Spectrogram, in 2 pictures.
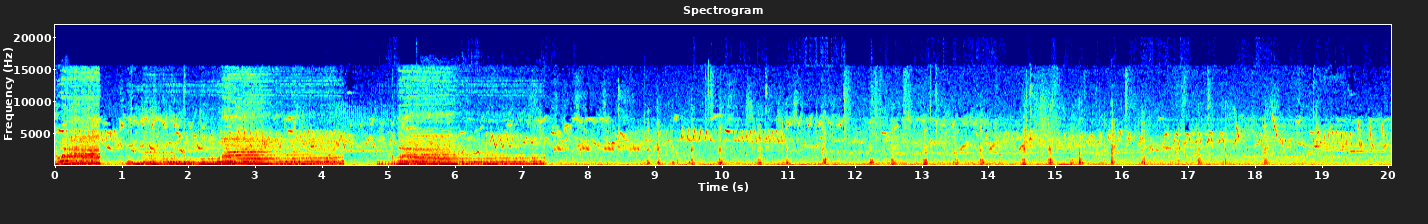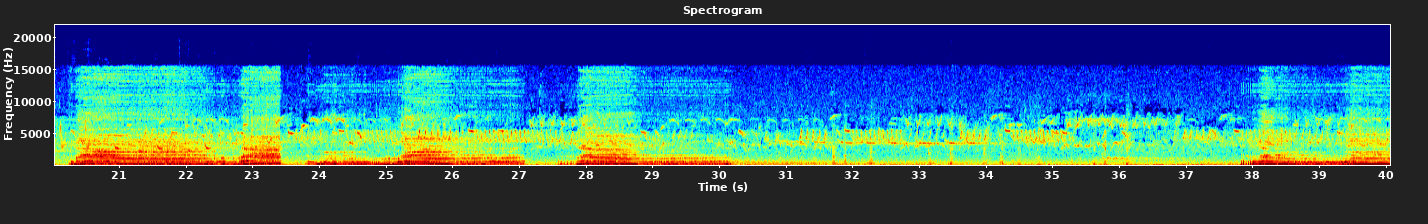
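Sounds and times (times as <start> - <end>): wild boar grunting: 0.0 - 7.4, 8.8 - 18.4, 20.2 - 30.3, 37.8 - 40.0.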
